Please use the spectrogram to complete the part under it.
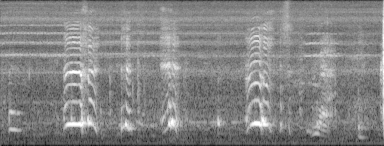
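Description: A small child cries loudly close by.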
